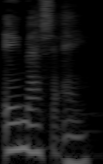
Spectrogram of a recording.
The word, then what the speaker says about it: Amse: For context, my name is written as amse but is pronounced as a mesh a.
